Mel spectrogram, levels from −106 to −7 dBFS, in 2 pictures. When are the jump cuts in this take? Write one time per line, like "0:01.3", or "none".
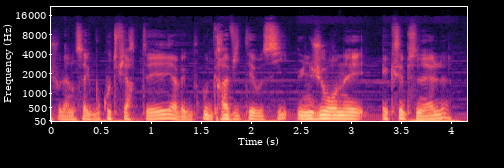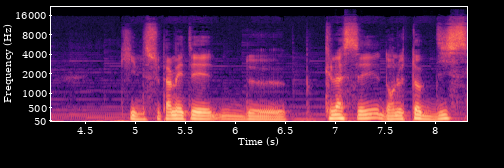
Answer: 0:02.3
